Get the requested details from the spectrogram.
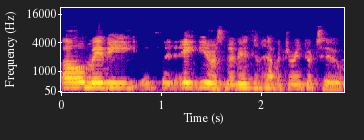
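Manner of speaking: ordinary delivery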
